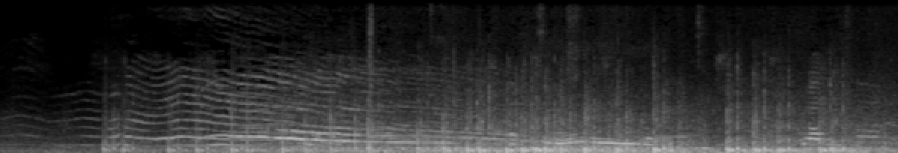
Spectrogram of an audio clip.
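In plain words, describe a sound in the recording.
Fireworks crackle and pop in the sky.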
